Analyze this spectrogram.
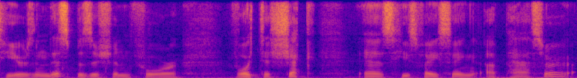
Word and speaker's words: Wojtaszek: Wojtaszek. Ivan Saric, who Yeah. we just mentioned, of course. It looks, I still some dangers here in this position for Wojtaszek as he's facing a passer.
